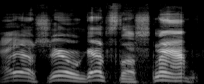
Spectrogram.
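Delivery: football play-by-play announcer voice.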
